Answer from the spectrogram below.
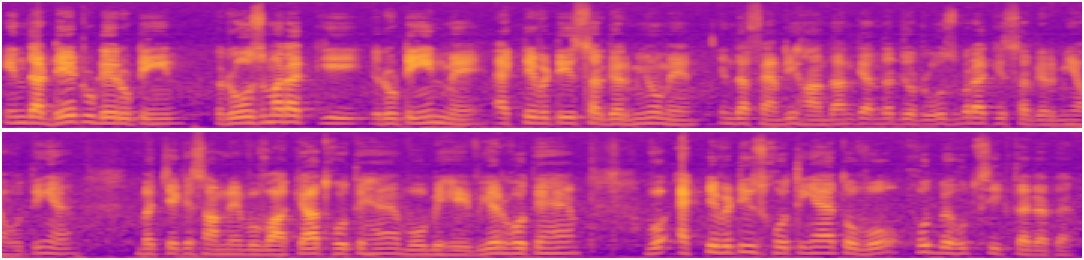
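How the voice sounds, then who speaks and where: A Pakistani-accented man gives a recorded university lecture in a slightly high voice. He reads each English line slowly and carefully, then explains it at a quicker pace with hesitant fillers. A faint hiss sits under the recording. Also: steady tone, a bit bright.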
